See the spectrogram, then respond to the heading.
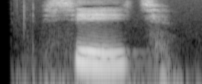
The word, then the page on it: spread: American English; /spɹɛd/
